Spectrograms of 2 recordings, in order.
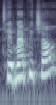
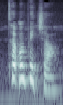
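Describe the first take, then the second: First: Said in the usual way. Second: "picture" as Jamaican "pitcha", falling; Jamaican Patois. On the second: Shown as a demonstration. Teacher translating a photo request for learners, in Jamaican Patois. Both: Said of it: "I've given you the Jamaican dialect".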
